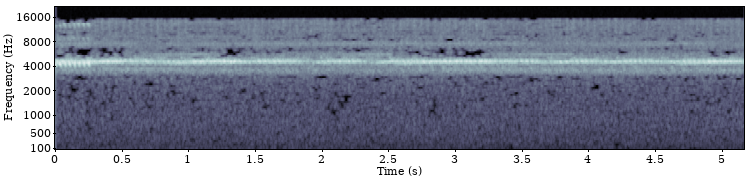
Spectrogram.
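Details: One insect's unbroken high-pitched trill holds level and shrill throughout, over a soft hiss of background noise.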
